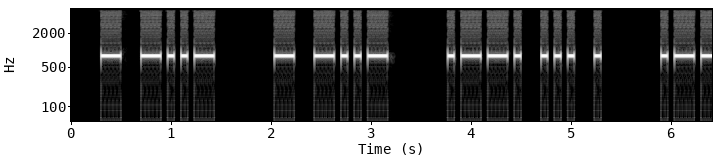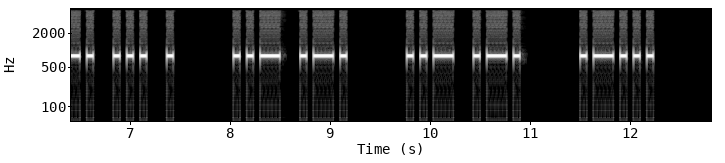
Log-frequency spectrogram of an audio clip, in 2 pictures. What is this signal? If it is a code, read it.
Morse code, heard as a keyed tone, about 18 wpm, 800 Hz. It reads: TX TX PSE PSE UR UR <AS>
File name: teste abreviations vitesse 17mpm puis 22mpm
